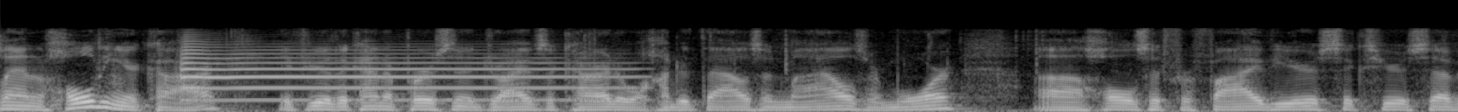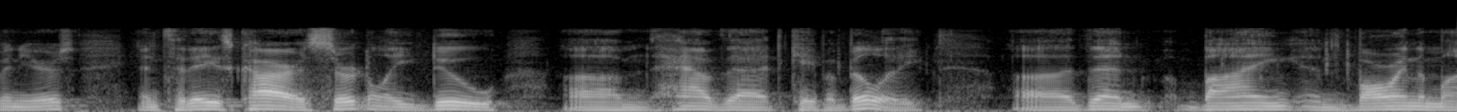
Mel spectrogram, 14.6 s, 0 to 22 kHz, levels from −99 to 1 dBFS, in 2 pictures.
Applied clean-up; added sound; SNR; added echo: none; Trumpet; 4 dB; none.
